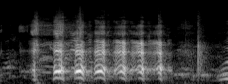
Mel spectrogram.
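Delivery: big loud laugh bursting out; loud burst of laughter. Real, not acted. Preacher cracking up at his own clumsy past, loud laugh.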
